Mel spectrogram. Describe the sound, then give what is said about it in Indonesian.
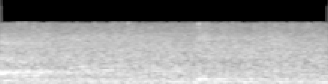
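Steady hiss of falling rain, a dense, even wash of noise that holds at the same fairly loud level from start to finish, with no separate drops or thunder standing out. “Hujan ya.”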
